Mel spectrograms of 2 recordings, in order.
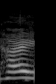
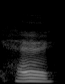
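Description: First: The greeting sounds cheerful and excited. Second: The greeting sounds flat and sad.

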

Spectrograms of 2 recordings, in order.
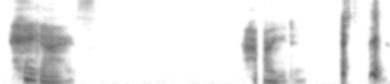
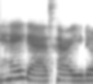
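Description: First: The phrase is broken by long pauses. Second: The phrase is said without long pauses. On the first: "Long pauses, like" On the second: "instead of saying"

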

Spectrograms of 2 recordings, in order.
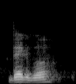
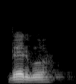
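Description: Both takes have the same delivery.

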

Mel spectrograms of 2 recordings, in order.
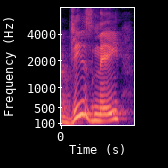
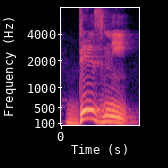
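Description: First: The final vowel sounds like 'ay'. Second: The final vowel sounds like 'ee'. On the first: The speaker calls it wrong. "que a gente tem mania de falar Disney" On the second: The speaker calls it right. "mas é Disney"

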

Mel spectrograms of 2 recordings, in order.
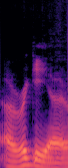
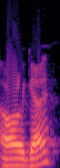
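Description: First: The word ends with an extra 'ee-o' sound. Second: The word ends with a plain '-go' sound. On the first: The speaker calls it wrong. "Origio or something" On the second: The speaker calls it right. "I have to correct your pronunciation"

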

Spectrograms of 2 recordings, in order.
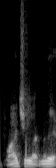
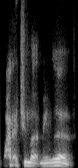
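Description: First: It is said plainly, with little expression. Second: It is said with strong, emotional expression.

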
